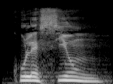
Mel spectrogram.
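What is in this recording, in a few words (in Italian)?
"culesiun", dialect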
